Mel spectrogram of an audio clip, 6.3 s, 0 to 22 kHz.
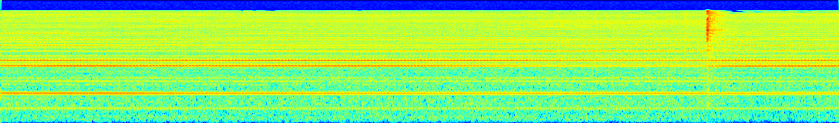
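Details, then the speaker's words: BG PF5-HO power flush and transmission fluid exchange machine during a roughly six-minute service: even steady whine at constant pitch, no surging or grinding; the machine's pump running normally. "one thing you're going to notice is we can hear the pump running on the on the machine"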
